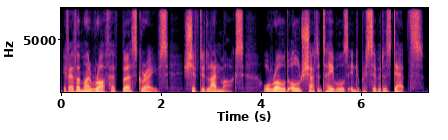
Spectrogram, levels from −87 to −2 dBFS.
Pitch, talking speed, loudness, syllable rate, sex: 120 Hz, 140 wpm, -19 LUFS, 4.4 syllables/s, male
